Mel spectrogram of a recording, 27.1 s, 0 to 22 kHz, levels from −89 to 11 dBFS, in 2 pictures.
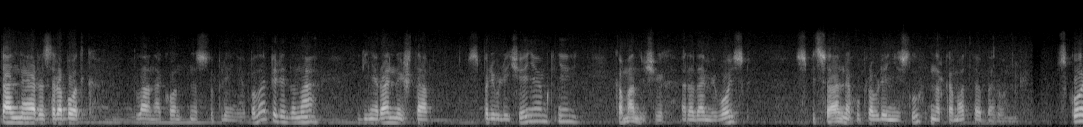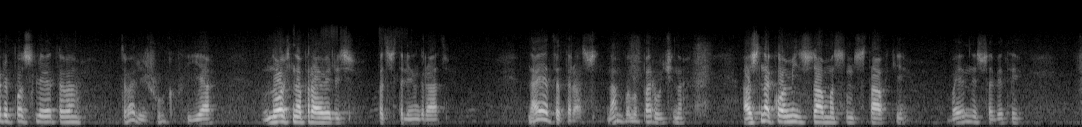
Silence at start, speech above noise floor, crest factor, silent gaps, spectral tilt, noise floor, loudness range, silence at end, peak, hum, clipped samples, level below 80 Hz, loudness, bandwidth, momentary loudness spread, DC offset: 0 s; 31 dB; 22 dB; none; -7.5 dB/octave; -54 dBFS; 8 LU; 0.8 s; -2 dBFS; none; under 0.1%; -74 dBFS; -24 LUFS; 7.4 kHz; 18 LU; under 0.1%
